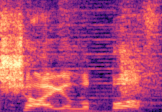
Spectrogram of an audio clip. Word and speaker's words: Shia LaBeouf: And it's pronounced Shia LaBeouf.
